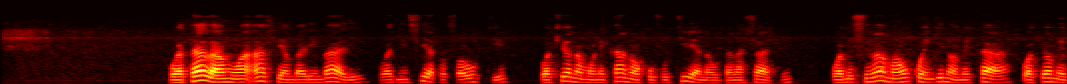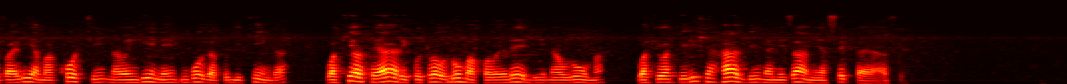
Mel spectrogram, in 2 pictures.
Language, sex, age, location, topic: Swahili, male, 25-35, Dar es Salaam, health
